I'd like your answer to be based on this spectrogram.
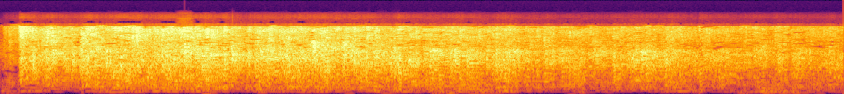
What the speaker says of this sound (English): would you just give them a round of applause?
